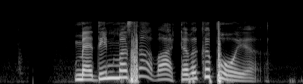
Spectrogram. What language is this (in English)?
Sinhala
